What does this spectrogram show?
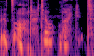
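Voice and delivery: bad sad British accent, soft, hushed, half-whispered. Repeating a woman's running-joke saying, in a bad British accent. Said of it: "my sad excuse of a, of a British accent".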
